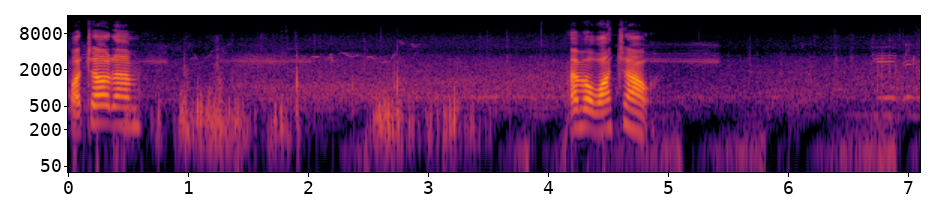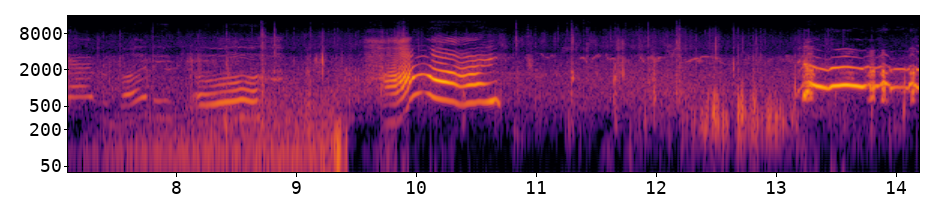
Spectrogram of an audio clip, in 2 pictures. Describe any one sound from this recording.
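A young girl shouts and squeals excitedly close by.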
